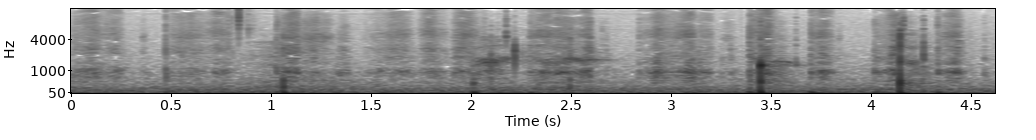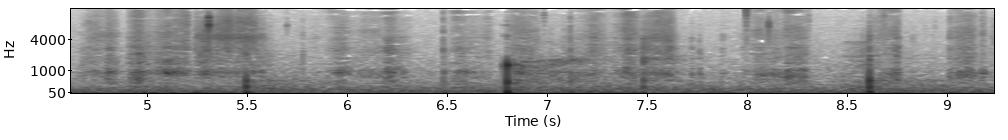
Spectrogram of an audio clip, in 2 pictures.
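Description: Fingertips with long manicured nails slowly trace and rub across the printed paper page of an open illustrated cookbook held up close. Soft, low scratchy rubbing is broken by sharp taps and ticks from the nails on the paper.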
